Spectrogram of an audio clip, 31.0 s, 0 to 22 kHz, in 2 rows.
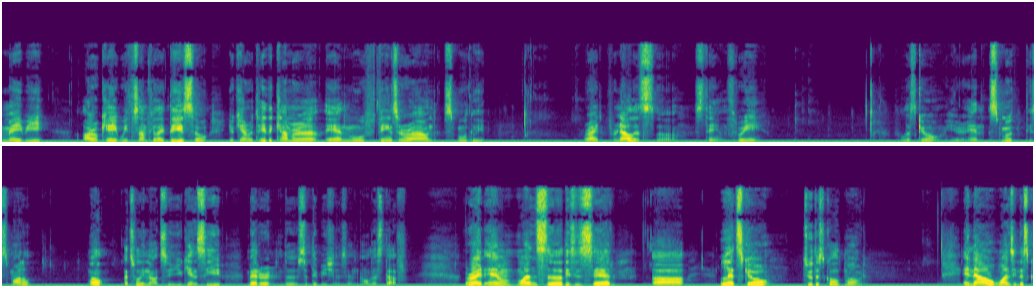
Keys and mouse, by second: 3.6 shift+middle click, 8.0 click, 11.8 shift+middle click, 12.2 right click, 14.7 click, 17.3 click, 19.8 shift+middle click, 21.8 shift+middle click, 28.3 click, 30.2 middle click, 30.8 shift+middle click.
